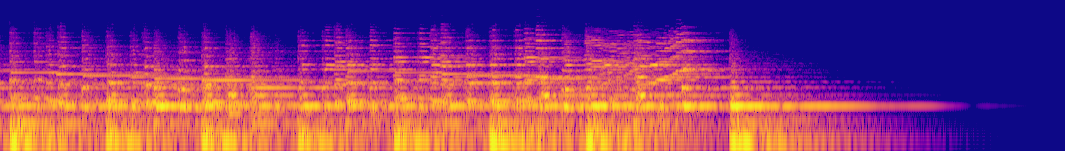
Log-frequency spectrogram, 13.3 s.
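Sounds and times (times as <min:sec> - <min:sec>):
oboe: 0:00.0 - 0:09.5.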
